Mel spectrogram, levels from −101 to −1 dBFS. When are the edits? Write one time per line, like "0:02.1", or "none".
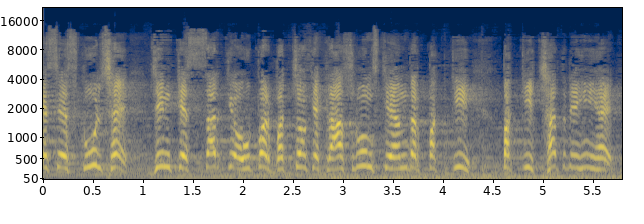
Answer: none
